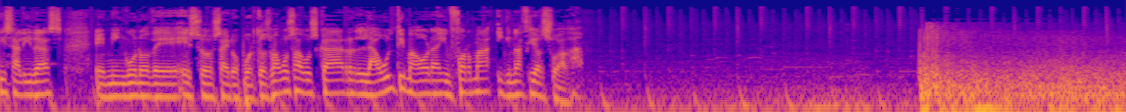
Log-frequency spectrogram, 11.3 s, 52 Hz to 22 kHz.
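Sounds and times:
speech: 0.0s - 6.0s
explosion of a downed drone: 9.2s - 11.2s.

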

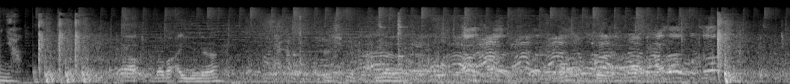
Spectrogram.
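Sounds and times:
speech: 0.0s - 2.4s, 3.2s - 7.3s
army gunshots fired at diplomats in Jenin: 0.4s - 2.2s, 7.1s - 7.8s
crowd of agitated diplomats talking and shouting: 0.4s - 7.8s
laughter: 1.3s - 7.8s.

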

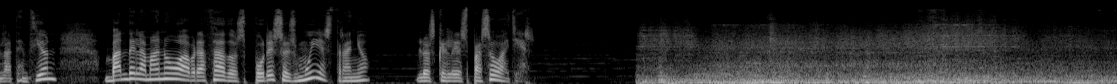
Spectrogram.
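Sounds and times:
speech: 0.0s - 5.4s, 6.4s - 6.6s
tram rumbling and rattling on rails: 6.4s - 11.1s.

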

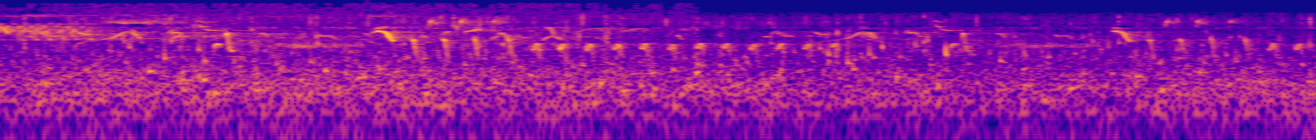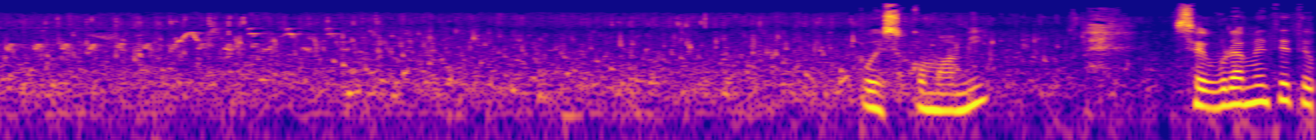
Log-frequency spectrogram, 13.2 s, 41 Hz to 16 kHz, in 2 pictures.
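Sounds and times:
birds chirping and calling: 0.0s - 8.4s
forest river flowing: 0.0s - 12.6s
speech: 10.9s - 11.7s, 12.5s - 13.1s.

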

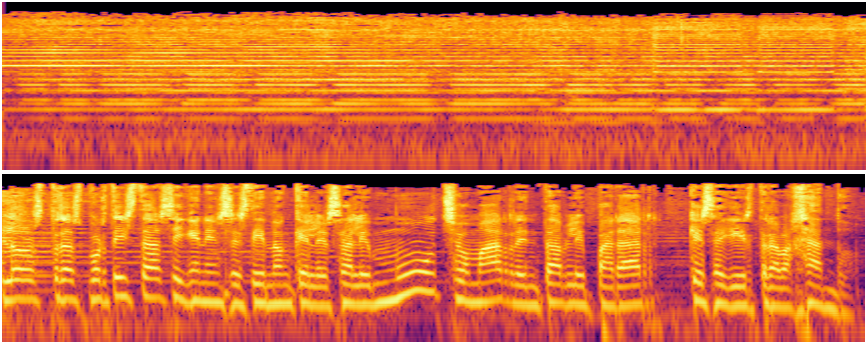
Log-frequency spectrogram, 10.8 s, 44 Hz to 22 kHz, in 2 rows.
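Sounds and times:
truck horns blaring during slow protest convoy by striking hauliers: 0.0s - 8.3s
speech: 5.4s - 10.7s.

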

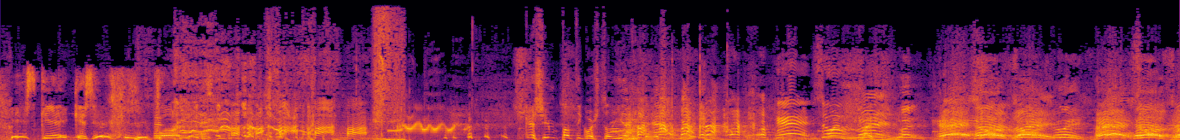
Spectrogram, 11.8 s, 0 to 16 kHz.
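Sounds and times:
speech: 0.1s - 4.2s, 5.3s - 11.7s
laughter: 1.0s - 8.8s
people clapping: 6.6s - 7.1s
crowd chanting: 8.7s - 11.7s
people shouting: 9.4s - 11.7s.

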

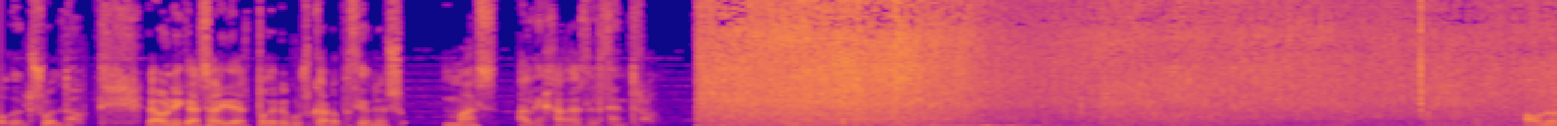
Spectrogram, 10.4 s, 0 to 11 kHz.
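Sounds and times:
speech: 0.0s - 4.4s, 10.2s - 10.3s
sea surf breaking near Guadalmar on the outskirts of Málaga: 4.6s - 10.3s.

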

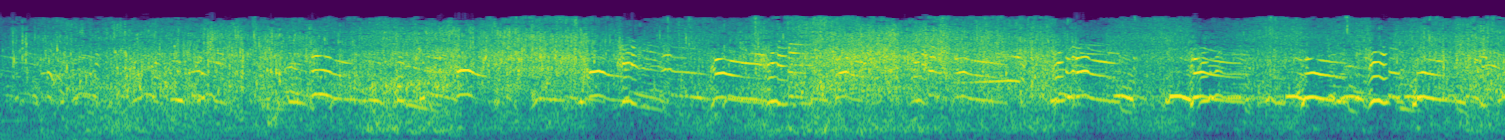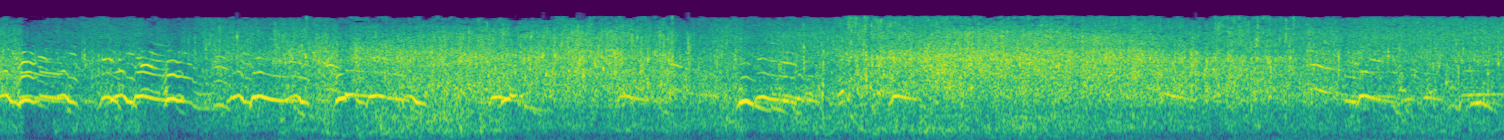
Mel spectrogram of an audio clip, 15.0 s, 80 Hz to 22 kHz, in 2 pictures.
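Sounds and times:
flock of birds honking and calling: 0.0s - 12.4s, 13.2s - 15.0s
sea waves breaking on the shore: 0.0s - 15.0s.

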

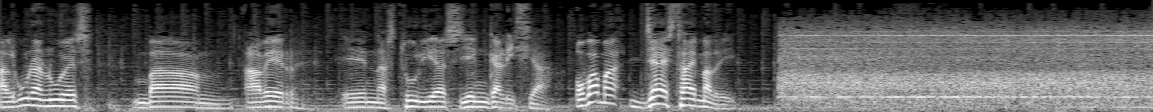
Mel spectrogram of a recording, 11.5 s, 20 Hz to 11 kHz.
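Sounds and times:
speech: 0.0s - 7.5s
US presidential jet taxiing on the runway at Torrejón de Ardoz at night: 7.8s - 11.5s.

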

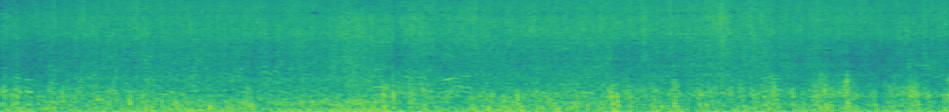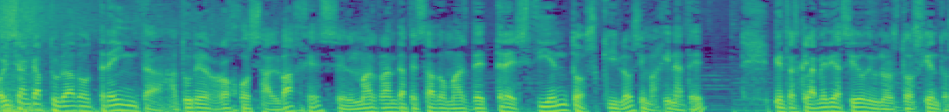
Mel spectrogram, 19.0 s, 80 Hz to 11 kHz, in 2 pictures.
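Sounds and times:
low engine-like rumble of fishing boats: 0.0s - 12.7s
roar of wind and waves on open sea: 0.0s - 13.3s
speech: 9.7s - 18.9s.

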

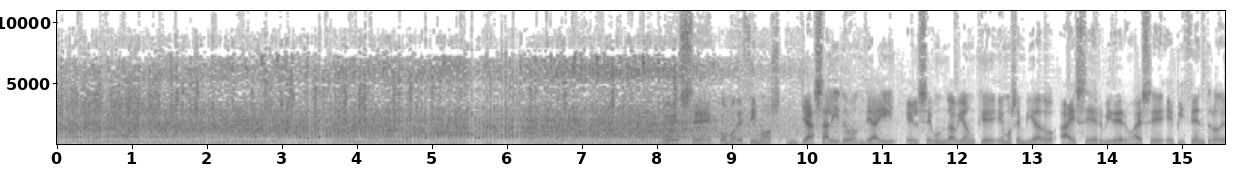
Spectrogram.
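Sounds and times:
helicopter rotor drone hovering overhead: 0.0s - 11.8s
speech: 8.3s - 15.5s.

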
